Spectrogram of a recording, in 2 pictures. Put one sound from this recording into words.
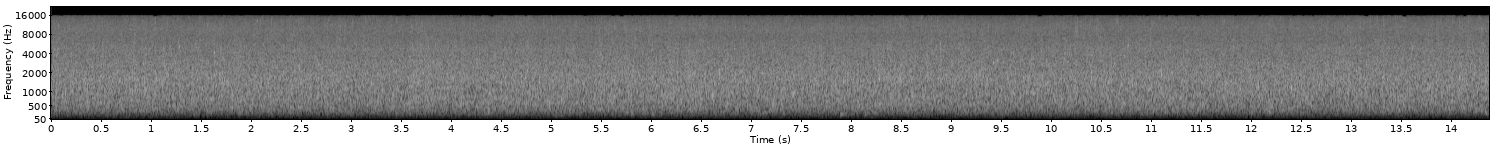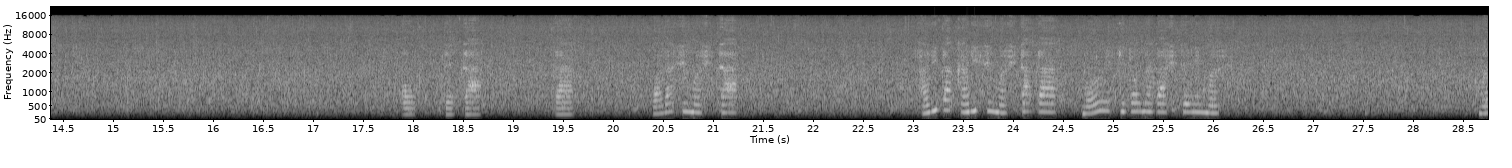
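A shallow stream ripples and gurgles over stones.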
